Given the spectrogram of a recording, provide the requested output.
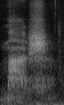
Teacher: Did you notice the S-C in masz sounds exactly like an S-H.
